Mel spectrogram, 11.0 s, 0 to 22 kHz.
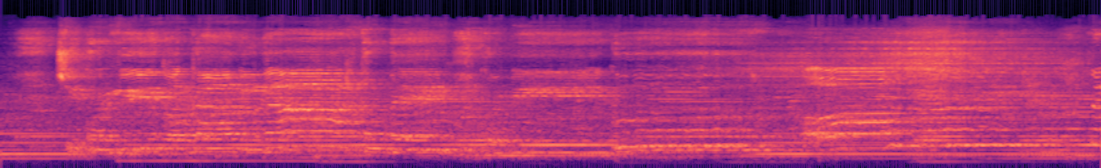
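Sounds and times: choir singing slow religious song: 0.6 - 11.0.

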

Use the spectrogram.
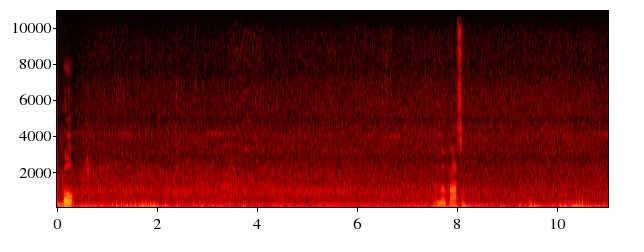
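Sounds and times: wind buffeting microphone: 0.0 - 6.4, 8.1 - 11.0.

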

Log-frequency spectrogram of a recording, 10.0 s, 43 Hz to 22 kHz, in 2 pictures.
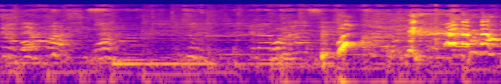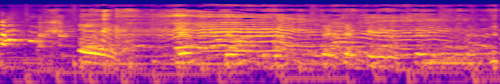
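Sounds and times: background music: 0.0 - 10.0
people laughing: 3.4 - 7.4.

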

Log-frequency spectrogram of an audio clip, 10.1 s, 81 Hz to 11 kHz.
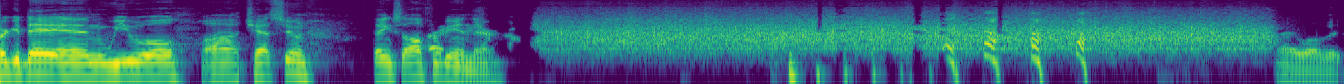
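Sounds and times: applause: 3.9 - 9.7.

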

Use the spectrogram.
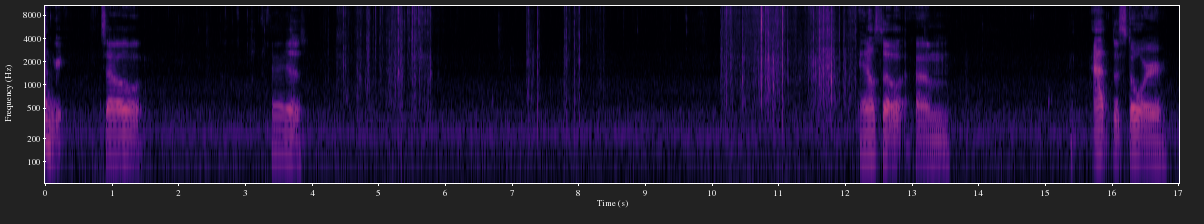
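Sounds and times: paper crinkling and rustling: 4.2 - 5.9, 7.2 - 8.4, 10.1 - 12.3.

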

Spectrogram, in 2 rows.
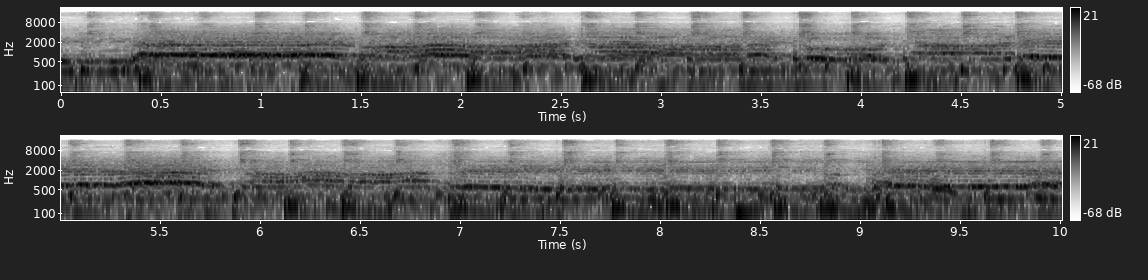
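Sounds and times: men singing in chorus: 0.0 - 10.0
steady percussive beat: 0.0 - 10.0.

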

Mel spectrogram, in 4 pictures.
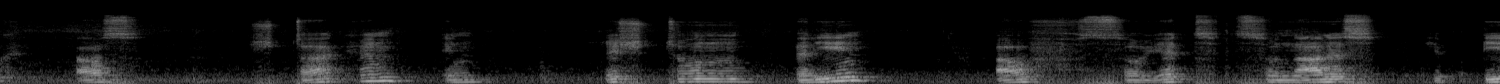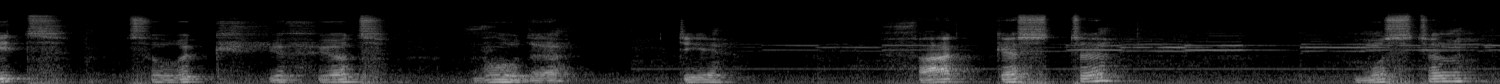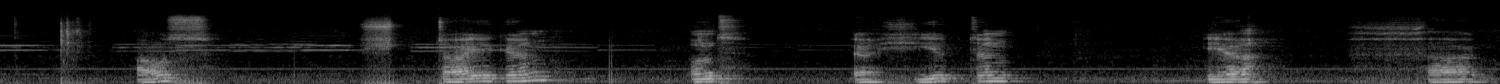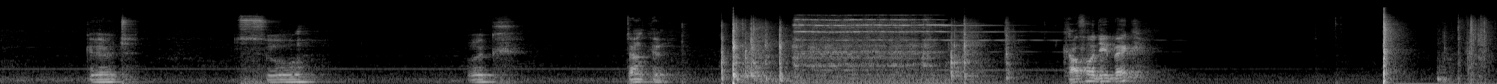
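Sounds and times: telephone bell ringing: 21.3 - 24.2, 25.9 - 42.0, 52.8 - 56.9
faint high tone: 21.4 - 45.8
man dictating: 23.8 - 26.4, 28.5 - 30.0, 31.4 - 32.3, 33.5 - 35.8.

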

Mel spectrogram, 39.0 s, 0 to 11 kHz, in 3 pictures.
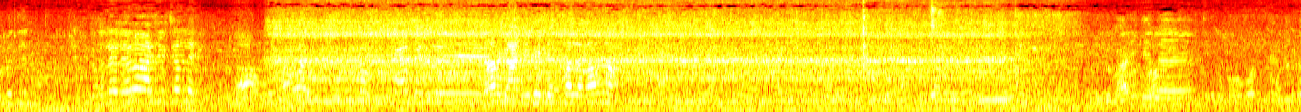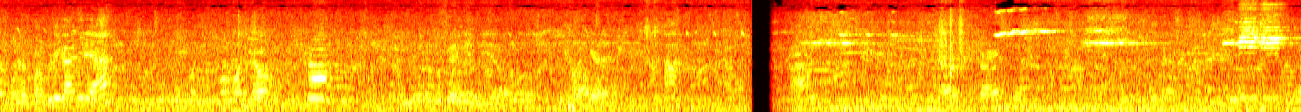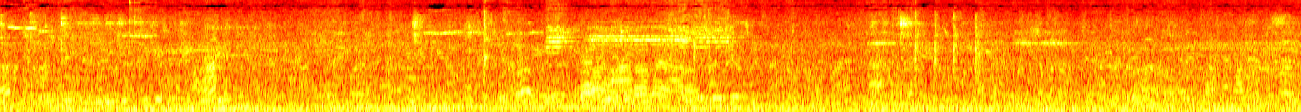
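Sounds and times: traffic hum: 0.0 - 39.0.

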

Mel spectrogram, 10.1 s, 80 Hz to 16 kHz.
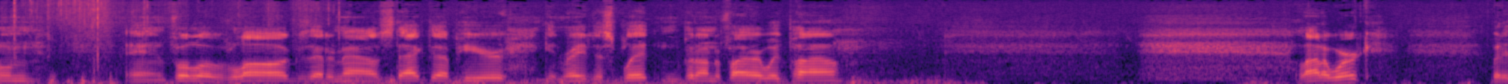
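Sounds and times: low rumble of wind or handling: 0.0 - 10.0
man breathing in: 6.3 - 8.6, 9.3 - 9.9.

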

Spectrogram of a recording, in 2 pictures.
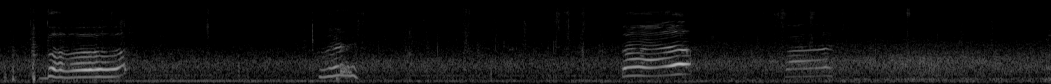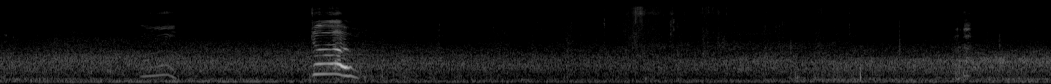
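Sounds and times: toddler babbling: 0.4 - 1.3, 3.2 - 3.7, 6.2 - 7.0, 7.8 - 8.4, 11.9 - 12.3, 13.6 - 14.2.

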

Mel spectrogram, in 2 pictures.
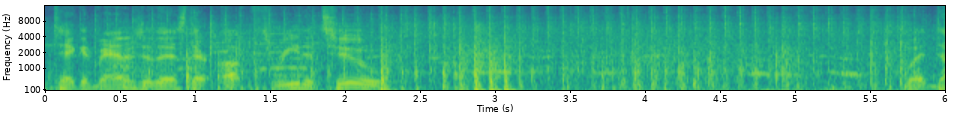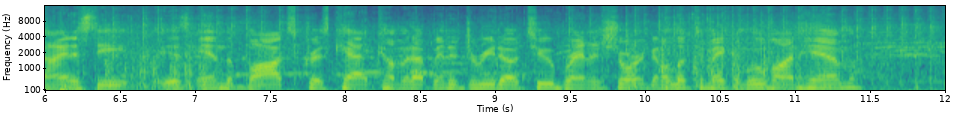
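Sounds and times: paintball markers firing: 0.0 - 12.0.

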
